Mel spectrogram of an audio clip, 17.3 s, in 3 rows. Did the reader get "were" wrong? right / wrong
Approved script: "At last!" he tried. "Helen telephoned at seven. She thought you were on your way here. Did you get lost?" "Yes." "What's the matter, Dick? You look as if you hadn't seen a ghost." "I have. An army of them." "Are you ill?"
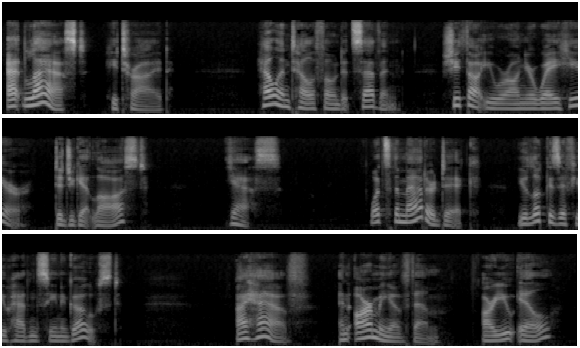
right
